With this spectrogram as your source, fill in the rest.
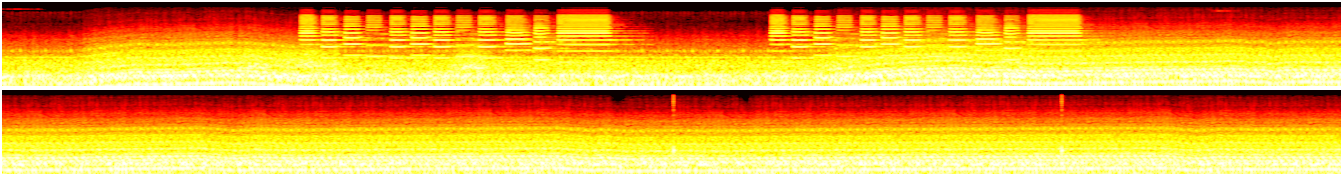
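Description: A truck engine drones steadily, its pitch rising and falling as it changes speed.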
